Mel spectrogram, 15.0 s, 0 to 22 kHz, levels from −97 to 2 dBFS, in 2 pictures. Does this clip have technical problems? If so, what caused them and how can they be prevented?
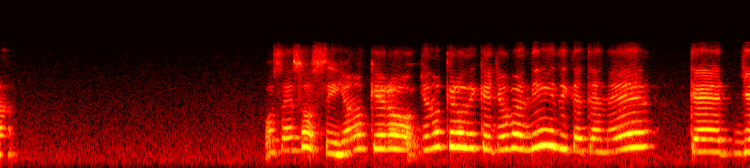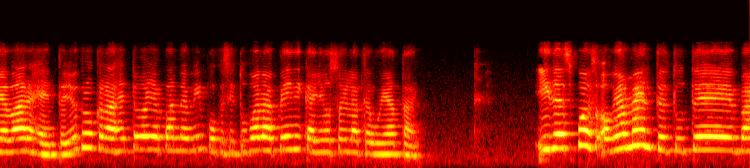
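No technical faults are audible.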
